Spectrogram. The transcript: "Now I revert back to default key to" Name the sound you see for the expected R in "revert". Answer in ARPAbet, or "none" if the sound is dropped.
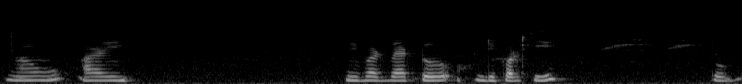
W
